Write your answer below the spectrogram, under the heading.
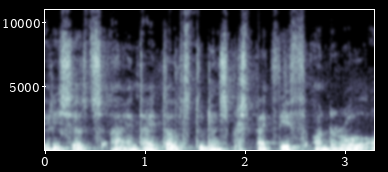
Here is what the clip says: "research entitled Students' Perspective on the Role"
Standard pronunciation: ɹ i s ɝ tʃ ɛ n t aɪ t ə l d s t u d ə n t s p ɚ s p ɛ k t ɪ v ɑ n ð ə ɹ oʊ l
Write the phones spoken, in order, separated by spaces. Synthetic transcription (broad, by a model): ɹ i s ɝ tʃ ɛ n t aɪ t ə l d s t u d ə n t s p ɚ s p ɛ k t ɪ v ɑ n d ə ɹ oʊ l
